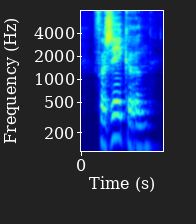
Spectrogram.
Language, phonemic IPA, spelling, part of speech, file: Dutch, /vərˈzeː.kə.rə(n)/, verzekeren, verb, Nl-verzekeren.ogg
- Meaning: 1. to assure 2. to insure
